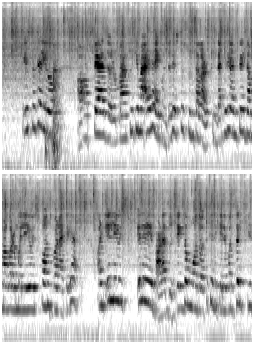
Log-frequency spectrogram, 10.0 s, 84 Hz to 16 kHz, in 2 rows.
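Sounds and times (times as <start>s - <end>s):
steady hiss: 0.0s - 10.0s
woman talking: 0.4s - 10.0s.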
